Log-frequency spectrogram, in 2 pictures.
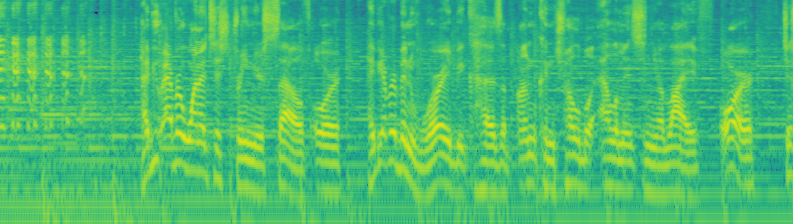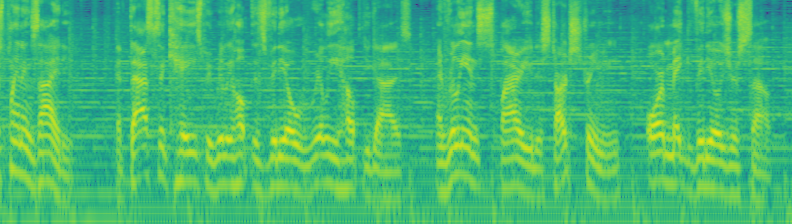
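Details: Adult speaker; normal speech.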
